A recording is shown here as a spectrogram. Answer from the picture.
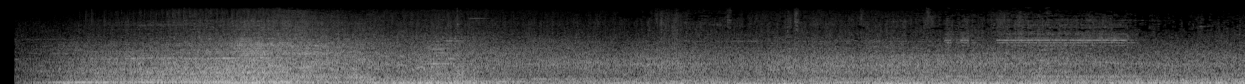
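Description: Steady road-traffic rumble that fades in at the start and swells about two to three seconds in, as if a vehicle passes, then settles to an even wash of road noise.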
